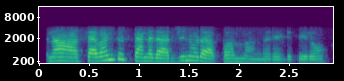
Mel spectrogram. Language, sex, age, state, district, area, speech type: Tamil, female, 18-30, Tamil Nadu, Vellore, urban, conversation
